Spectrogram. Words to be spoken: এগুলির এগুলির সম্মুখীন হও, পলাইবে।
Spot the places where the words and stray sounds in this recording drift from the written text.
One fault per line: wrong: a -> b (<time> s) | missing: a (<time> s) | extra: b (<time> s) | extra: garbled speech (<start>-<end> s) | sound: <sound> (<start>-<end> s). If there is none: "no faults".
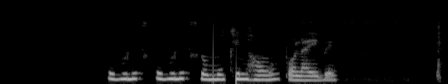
no faults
